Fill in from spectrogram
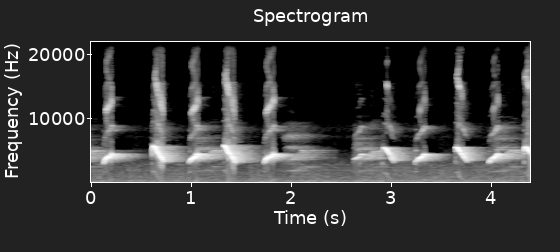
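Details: Forest brown-throated sunbird giving its rival-summoning call, suited for luring birds. About eleven sharp, high, swooping notes come in two quick bursts split by a short pause, each note ringing briefly before the next.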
